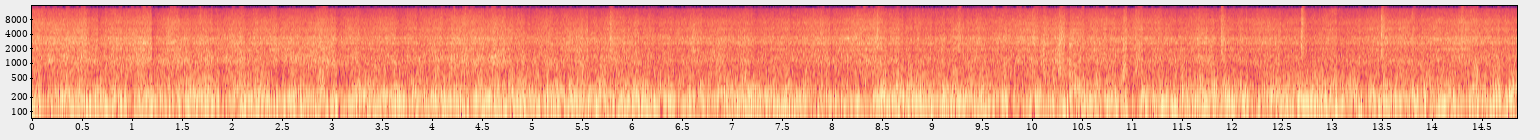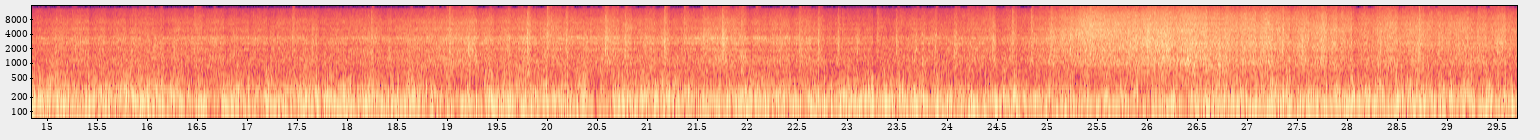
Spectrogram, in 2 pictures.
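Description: Steady running noise of a moving Taiwan Railway passenger train heard from an open carriage window, with wind buffeting the microphone. The rush grows a little brighter near the end.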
